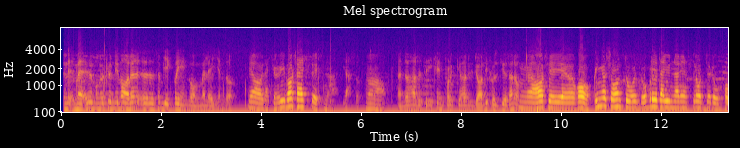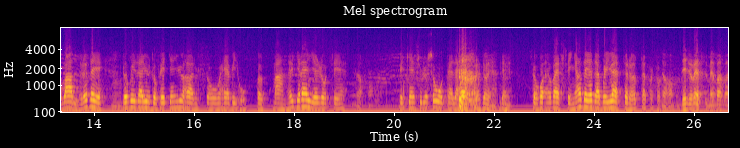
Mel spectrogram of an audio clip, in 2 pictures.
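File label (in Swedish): Visnums-Kil Värmland, dialekter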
